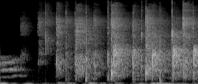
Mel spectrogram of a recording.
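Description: A short spoken phrase gives way to a burst of hands clapping to thank invited guests at the end of a programme, quick and irregular, steady and fairly loud for about a second and a half like brief applause.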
